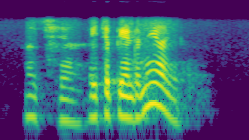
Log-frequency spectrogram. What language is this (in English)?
Punjabi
